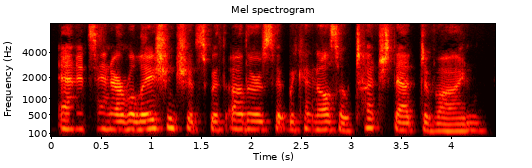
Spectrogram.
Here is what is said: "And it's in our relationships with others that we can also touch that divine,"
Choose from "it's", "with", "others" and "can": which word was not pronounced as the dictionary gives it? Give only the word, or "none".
none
